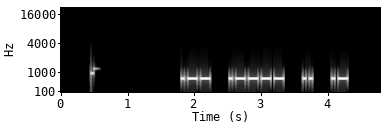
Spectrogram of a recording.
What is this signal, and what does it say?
Morse code, heard as a keyed tone, about 25 wpm, spaced as for 18 wpm, 700 Hz. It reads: W1IA
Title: USA Call Signs - 4 Characters - 2x Character Spacing - 25wpm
